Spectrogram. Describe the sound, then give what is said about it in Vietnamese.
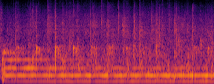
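An audience at a Buddhist gathering applauds steadily for Buddhists who came from Canada, dense clapping without letup, while a constant tonal hum from the sound system drones underneath. “Tôi xin tán thán những Phật tử đến từ Canada, một tràng pháo tay.”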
